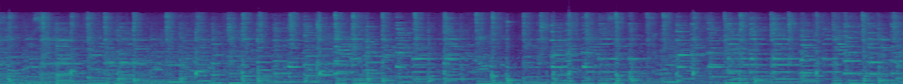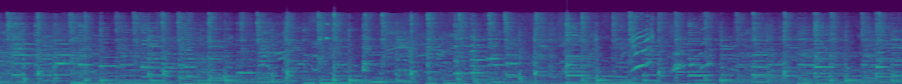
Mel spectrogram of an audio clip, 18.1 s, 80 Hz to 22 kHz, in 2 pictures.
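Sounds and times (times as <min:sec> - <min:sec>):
salsa music: 0:00.0 - 0:18.0.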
